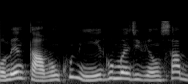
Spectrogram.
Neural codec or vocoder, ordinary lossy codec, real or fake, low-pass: codec, 16 kHz, 4 kbps, FunCodec, trained on Chinese and English, 50 frames a second; none; fake; none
